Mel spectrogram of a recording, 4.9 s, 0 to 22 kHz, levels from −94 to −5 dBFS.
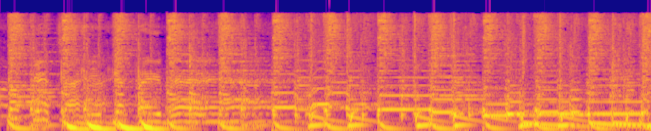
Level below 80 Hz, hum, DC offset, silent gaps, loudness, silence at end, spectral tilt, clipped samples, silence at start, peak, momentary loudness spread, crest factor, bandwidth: -20 dBFS; none; under 0.1%; none; -12 LUFS; 0 s; -4 dB/octave; under 0.1%; 0 s; 0 dBFS; 3 LU; 12 dB; 16 kHz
